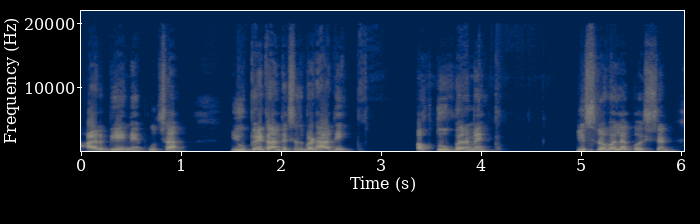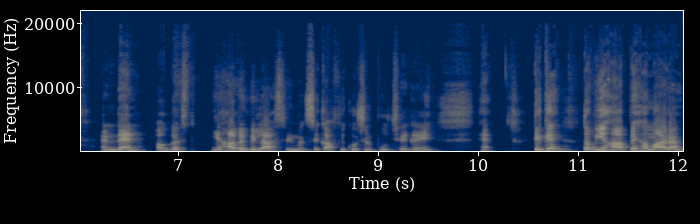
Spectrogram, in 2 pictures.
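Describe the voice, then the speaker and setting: This online exam-prep lecture comes from a young Indian-accented man whose voice is fairly high with a darkish tone. Mixing English into his Hindi, he talks to viewers as friends and peppers them with rhetorical questions.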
